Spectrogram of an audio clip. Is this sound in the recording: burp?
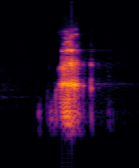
yes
